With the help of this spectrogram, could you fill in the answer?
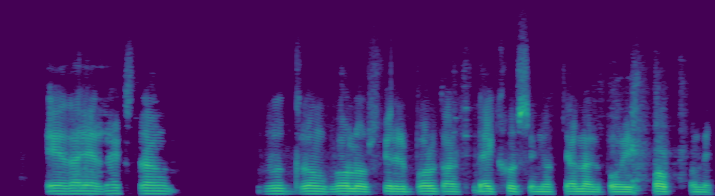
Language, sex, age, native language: Icelandic, male, 20-29, Albanian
